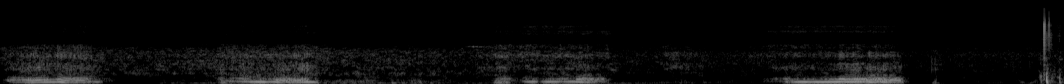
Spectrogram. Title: My snore 💗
